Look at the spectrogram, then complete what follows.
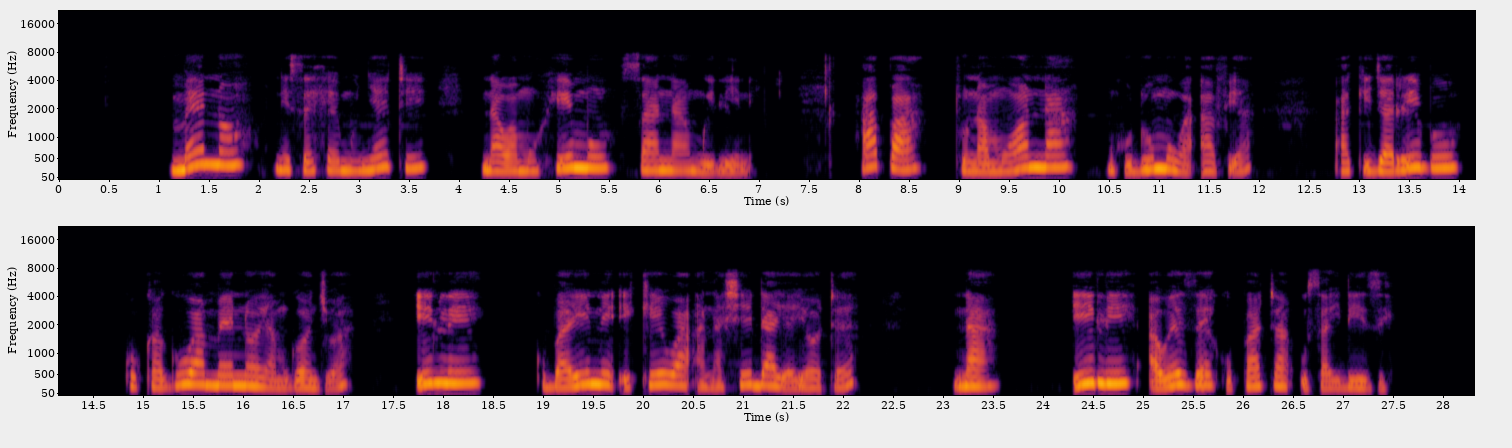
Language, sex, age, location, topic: Swahili, female, 25-35, Kisumu, health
